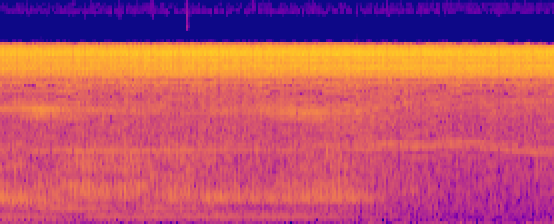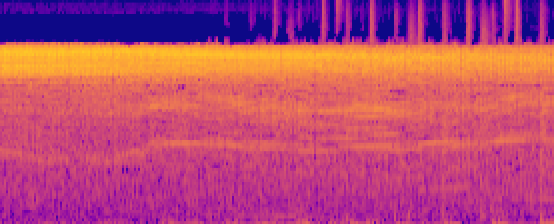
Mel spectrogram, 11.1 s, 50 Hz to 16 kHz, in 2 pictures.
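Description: The brushless outrunner motor (1050 kV) and propeller of a small RC aerobatic plane whining in flight, its pitch rising and falling as the plane manoeuvres. Wind buffets the microphone near the end.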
